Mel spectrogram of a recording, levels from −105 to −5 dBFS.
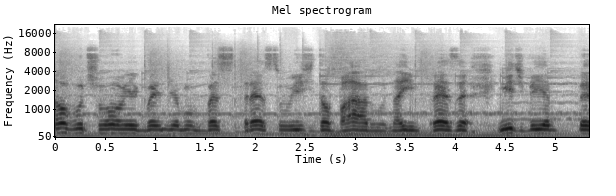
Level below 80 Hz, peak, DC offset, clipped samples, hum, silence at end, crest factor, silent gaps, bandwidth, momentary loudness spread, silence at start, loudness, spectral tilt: -44 dBFS; -8 dBFS; under 0.1%; under 0.1%; none; 0 s; 16 dB; none; 11.5 kHz; 5 LU; 0 s; -24 LUFS; -6 dB/octave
